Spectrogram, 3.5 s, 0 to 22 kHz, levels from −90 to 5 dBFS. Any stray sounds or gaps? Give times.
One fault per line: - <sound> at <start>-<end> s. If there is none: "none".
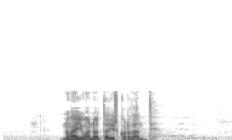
none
